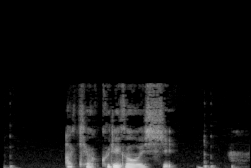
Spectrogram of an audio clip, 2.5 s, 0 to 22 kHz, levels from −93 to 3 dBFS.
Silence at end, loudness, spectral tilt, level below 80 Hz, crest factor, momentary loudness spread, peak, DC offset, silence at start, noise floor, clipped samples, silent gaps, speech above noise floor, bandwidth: 0.4 s; -21 LUFS; -7 dB/octave; -52 dBFS; 20 dB; 24 LU; -2 dBFS; under 0.1%; 0.1 s; -70 dBFS; under 0.1%; none; 50 dB; 11.5 kHz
